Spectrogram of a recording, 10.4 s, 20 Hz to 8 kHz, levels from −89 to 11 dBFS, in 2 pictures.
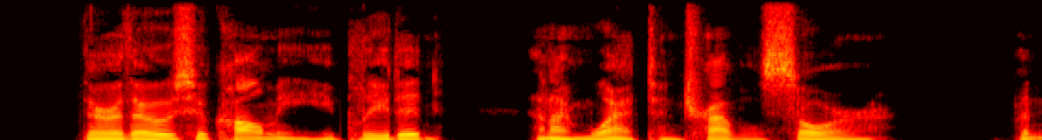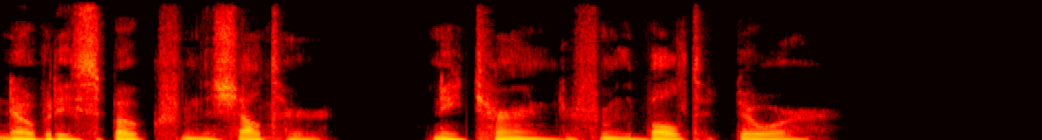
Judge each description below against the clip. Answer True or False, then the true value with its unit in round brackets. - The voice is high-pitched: False (105 Hz)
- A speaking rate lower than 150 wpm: False (165 wpm)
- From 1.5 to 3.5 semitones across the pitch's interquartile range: True (3.2 semitones)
